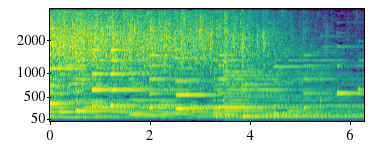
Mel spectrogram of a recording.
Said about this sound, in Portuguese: Aplauda ele bem forte.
